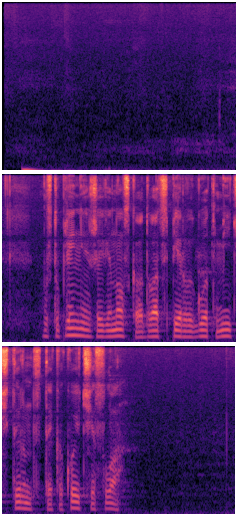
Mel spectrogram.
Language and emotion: Russian, neutral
